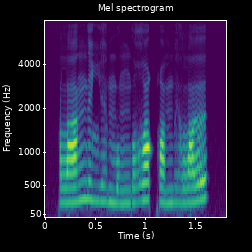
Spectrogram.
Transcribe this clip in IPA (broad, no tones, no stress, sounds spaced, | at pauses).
lˠ a ŋ ɛ ʎ ɛ̤ m o ŋ u ʁʷ i qʷ e m e̤ lˠ ɘ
